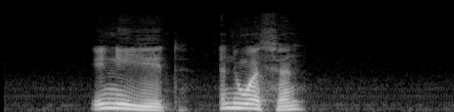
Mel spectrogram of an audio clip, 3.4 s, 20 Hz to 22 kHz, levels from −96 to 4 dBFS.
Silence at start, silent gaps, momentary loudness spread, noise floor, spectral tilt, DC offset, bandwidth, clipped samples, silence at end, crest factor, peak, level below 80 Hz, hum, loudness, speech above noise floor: 0.7 s; none; 15 LU; -66 dBFS; -10.5 dB/octave; under 0.1%; 4.8 kHz; under 0.1%; 1.15 s; 18 dB; -2 dBFS; -56 dBFS; none; -19 LUFS; 49 dB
